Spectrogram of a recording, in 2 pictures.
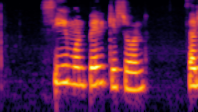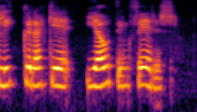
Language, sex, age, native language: Icelandic, female, 11, Icelandic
